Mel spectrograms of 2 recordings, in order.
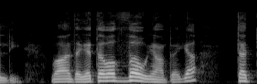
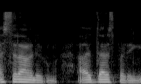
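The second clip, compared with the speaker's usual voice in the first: flat, dull, dreary, boring delivery; 3 semitones lower, 4 dB quieter than usual. Showing how a sermon opening greeting sounds boring: boring delivery. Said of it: "वो लगता है ना boring".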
